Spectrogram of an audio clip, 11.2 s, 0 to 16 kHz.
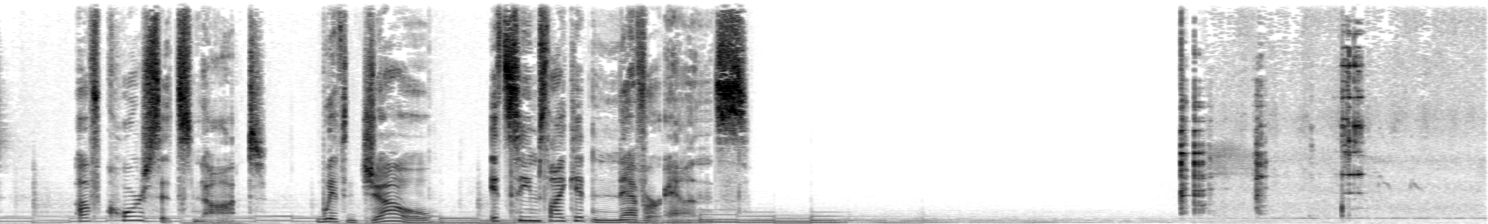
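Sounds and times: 
speech: 0:00.6 - 0:05.7
dirty dishes and glasses clinking as they are collected from an outdoor dining table in Los Angeles: 0:08.9 - 0:10.4.

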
